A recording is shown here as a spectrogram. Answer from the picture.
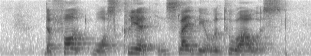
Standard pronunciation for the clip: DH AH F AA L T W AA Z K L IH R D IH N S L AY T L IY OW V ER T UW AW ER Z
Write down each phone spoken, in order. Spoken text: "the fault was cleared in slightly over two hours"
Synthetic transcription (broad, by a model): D AH F AA L T W AA S K L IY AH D IH N S L AY T L IY OW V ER T UW AW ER S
